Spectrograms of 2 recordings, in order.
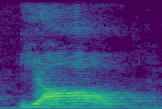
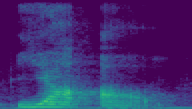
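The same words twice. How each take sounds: First: "y'all" as one syllable; dialect "y'all". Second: "ya all" in two slow parts; dialect "ya all". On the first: Listing the hollers' words, one-syllable "y'all". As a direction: say "y'all" firmly as a single word. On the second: Listing the hollers' words, slow two-part "ya all". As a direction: say "ya all" slowly, split in two. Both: Shown as a demonstration. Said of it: "another holler would say y'all".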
